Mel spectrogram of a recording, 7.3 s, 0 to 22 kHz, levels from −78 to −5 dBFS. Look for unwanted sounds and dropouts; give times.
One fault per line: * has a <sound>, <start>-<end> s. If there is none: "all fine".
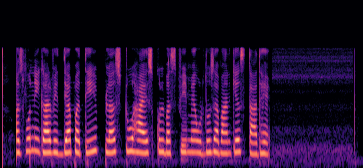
all fine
